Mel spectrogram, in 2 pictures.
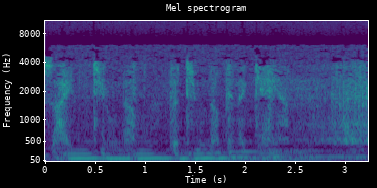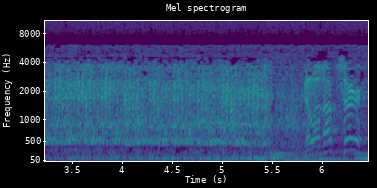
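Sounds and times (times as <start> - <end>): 
speech: 0.1 - 2.6, 5.9 - 6.4
worn car engine with a sticking valve idling: 2.7 - 5.9.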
